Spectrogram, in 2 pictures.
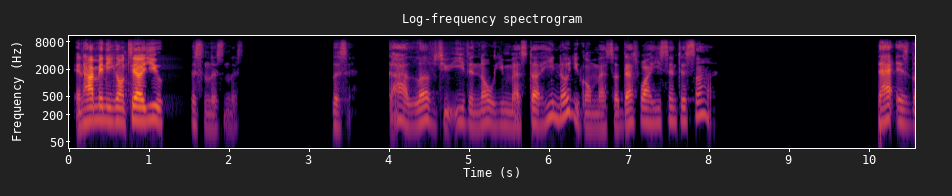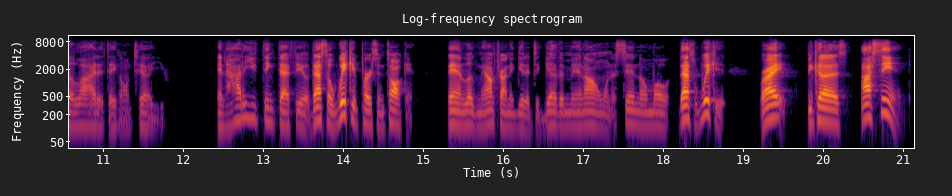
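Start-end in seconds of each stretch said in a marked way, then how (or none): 1.5-8.0 mock reassurance. 15.5-18.1 soft, lowered confiding; acted earnest plea. Sinner trying to get it together, softly pleading.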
